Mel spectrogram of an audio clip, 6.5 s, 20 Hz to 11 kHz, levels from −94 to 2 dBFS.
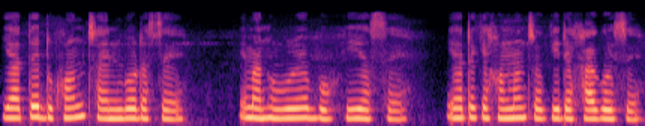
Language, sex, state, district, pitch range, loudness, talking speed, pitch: Assamese, female, Assam, Sonitpur, 230-255 Hz, -15 LUFS, 120 wpm, 245 Hz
